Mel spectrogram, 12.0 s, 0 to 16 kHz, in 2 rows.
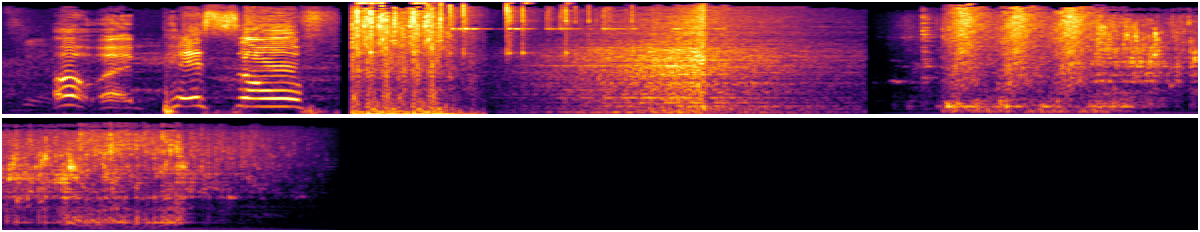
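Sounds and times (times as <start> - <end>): sharp crash: 1.8 - 4.4.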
